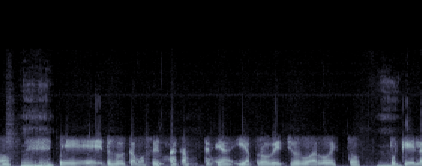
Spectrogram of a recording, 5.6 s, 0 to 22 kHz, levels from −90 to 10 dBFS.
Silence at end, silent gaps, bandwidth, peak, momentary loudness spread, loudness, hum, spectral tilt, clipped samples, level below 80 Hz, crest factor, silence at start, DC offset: 0 s; none; 12.5 kHz; -6 dBFS; 6 LU; -23 LUFS; none; -6.5 dB/octave; under 0.1%; -38 dBFS; 18 dB; 0 s; under 0.1%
